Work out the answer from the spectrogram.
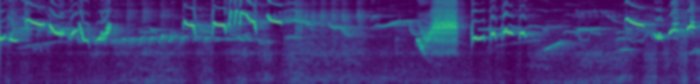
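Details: Song of an oriental magpie-robin carrying gelatik batu (cinereous tit) imitations: lively chirps and whistled slurs in rapid runs, one long grating buzz, then more bright whistles.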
